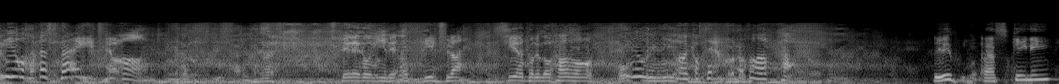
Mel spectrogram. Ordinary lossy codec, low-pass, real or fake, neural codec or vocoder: none; 7.2 kHz; fake; codec, 16 kHz, 1 kbps, FreqCodec, larger model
